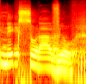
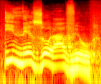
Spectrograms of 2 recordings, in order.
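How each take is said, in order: First: The x is not pronounced as a z. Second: The x is pronounced as a z sound. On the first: The speaker calls it wrong. "Não é inexorável" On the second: The speaker calls it right. "se pronuncia inexorável, com som de Z"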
